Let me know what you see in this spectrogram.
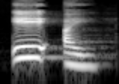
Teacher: कंठ तालव्य कंठ और तालु से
